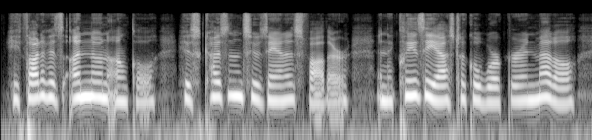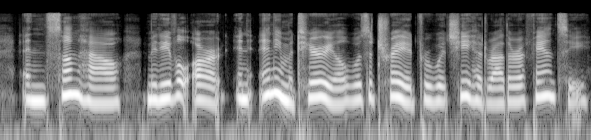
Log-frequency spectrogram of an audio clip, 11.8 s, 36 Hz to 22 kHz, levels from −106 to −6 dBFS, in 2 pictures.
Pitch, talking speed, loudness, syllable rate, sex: 230 Hz, 160 wpm, -16 LUFS, 5.2 syllables/s, female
